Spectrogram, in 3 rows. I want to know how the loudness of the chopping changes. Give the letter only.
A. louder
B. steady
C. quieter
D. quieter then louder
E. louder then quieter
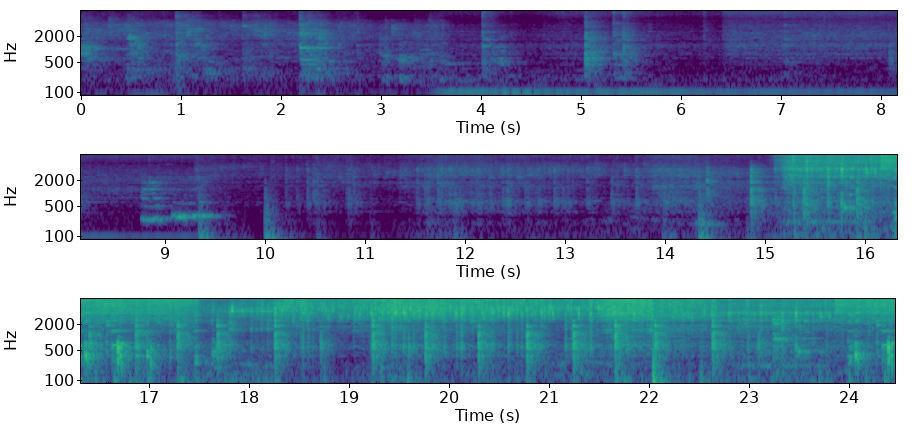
A.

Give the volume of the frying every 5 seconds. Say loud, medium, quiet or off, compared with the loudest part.
quiet, quiet, quiet, loud, loud.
